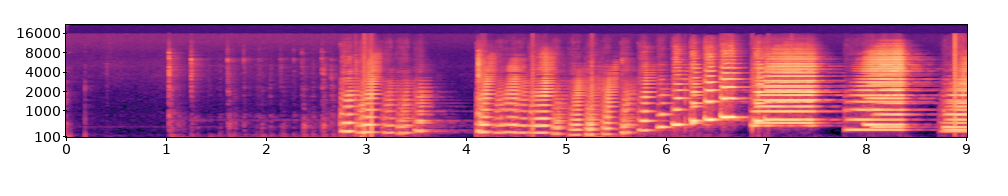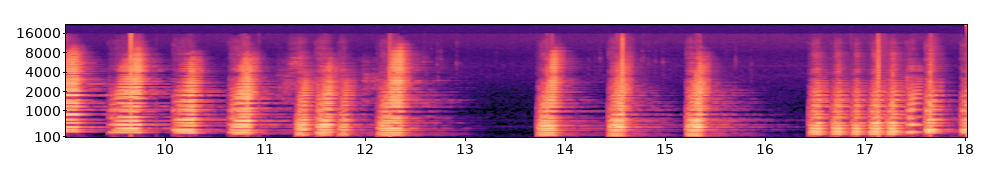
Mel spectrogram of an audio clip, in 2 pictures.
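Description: Sampled French horn from the Presence XT 'French Horn Bright' preset sounding notes and chords. There is a quick run whose pitch slides upward about six seconds in, then separate held notes, a few short stabs and a burst of repeated notes near the end, with short gaps between phrases.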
